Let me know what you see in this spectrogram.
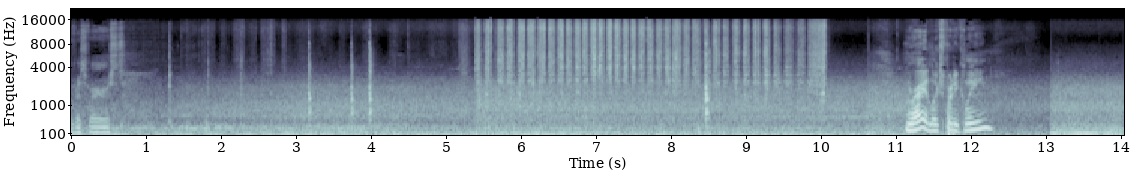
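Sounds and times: hand sanding metal: 0:05.2 - 0:10.1.

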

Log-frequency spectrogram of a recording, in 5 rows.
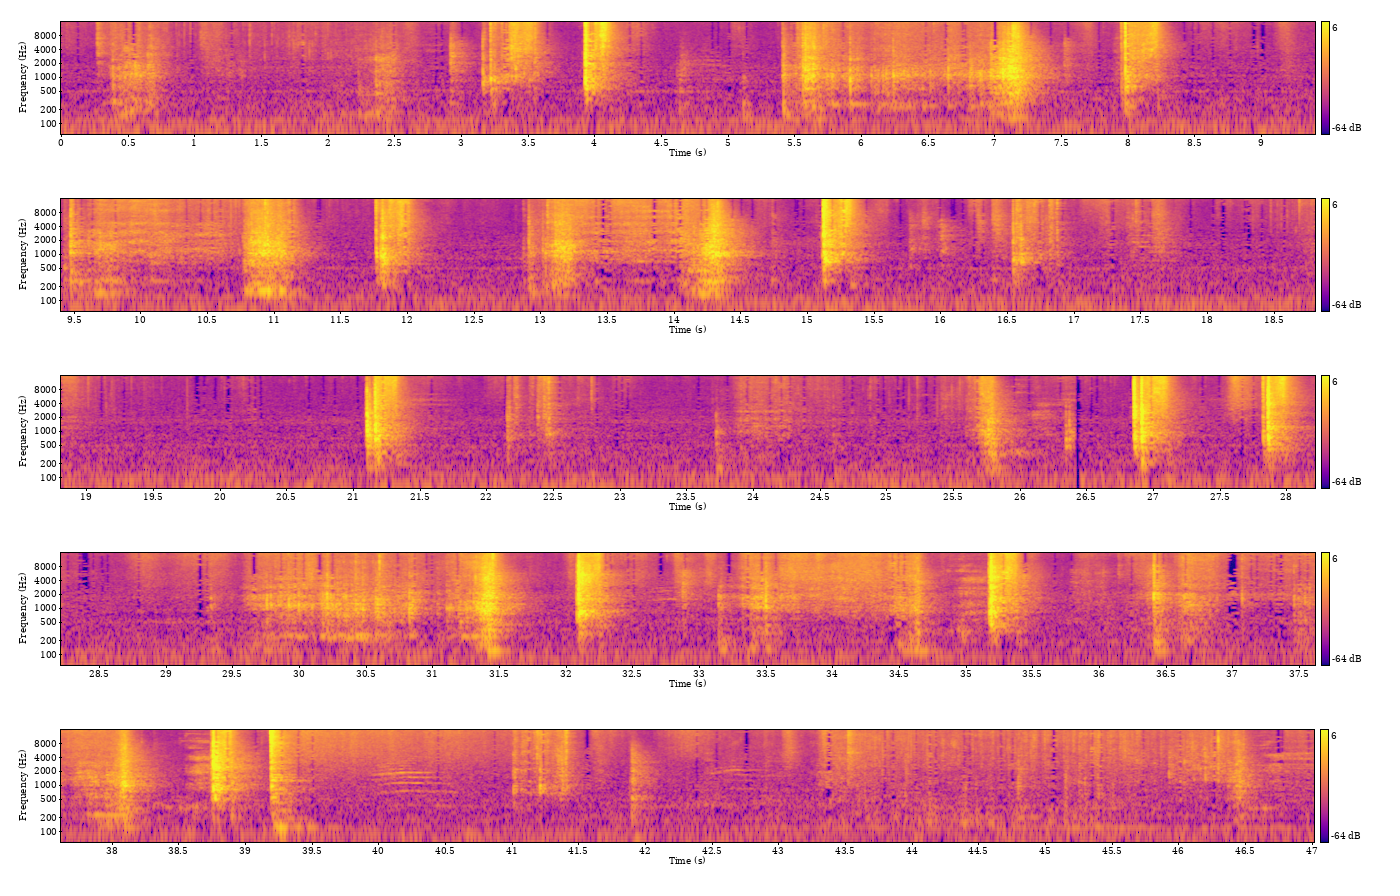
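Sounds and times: knife scraping compound: 0:00.2 - 0:01.1, 0:01.9 - 0:04.4, 0:05.4 - 0:08.4, 0:09.4 - 0:12.2, 0:12.8 - 0:15.6, 0:16.4 - 0:17.8, 0:21.1 - 0:22.8, 0:23.7 - 0:24.8, 0:25.5 - 0:28.3, 0:29.3 - 0:40.0, 0:40.7 - 0:42.4
cat meowing faintly: 0:39.9 - 0:40.8.

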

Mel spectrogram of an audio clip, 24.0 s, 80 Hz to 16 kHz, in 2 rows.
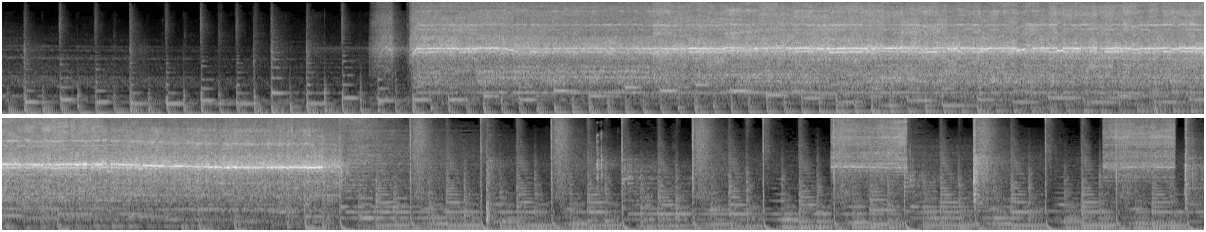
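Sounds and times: cordless drill boring into metal: 0:03.7 - 0:15.6.

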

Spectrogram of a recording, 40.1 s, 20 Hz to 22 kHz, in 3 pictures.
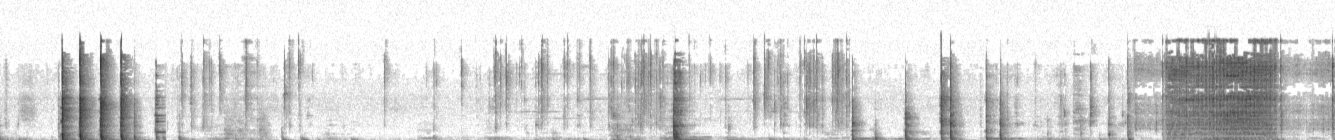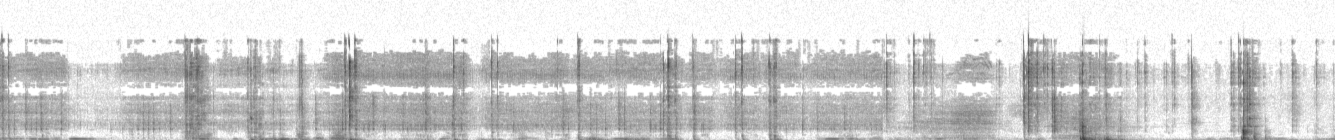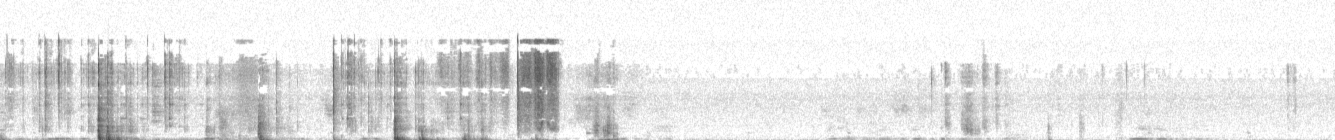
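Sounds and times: handheld milk frother whirring: 0:10.8 - 0:25.8.

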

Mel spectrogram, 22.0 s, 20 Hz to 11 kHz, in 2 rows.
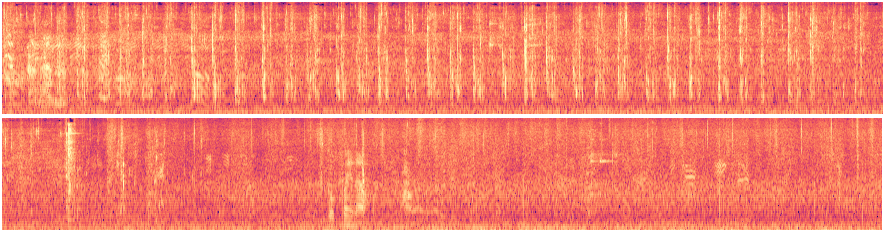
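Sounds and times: dog lapping water from metal bowl: 0:00.0 - 0:13.0.

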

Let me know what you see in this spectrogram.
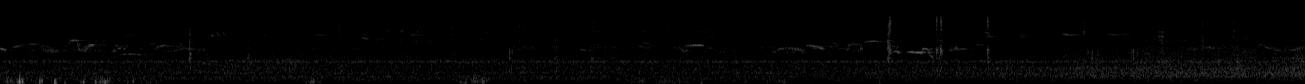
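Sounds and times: faint outdoor ambience: 0:00.0 - 0:13.0.

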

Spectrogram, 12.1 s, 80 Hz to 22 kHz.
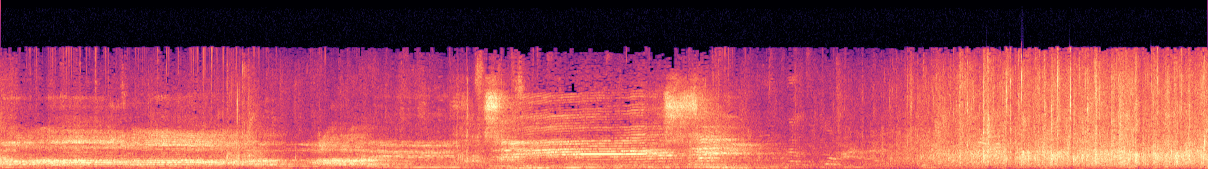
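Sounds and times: group of voices chanting: 0:00.0 - 0:07.8.

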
